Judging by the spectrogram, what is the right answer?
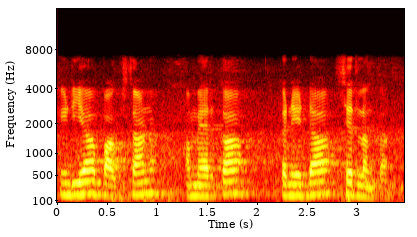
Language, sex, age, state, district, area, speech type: Punjabi, male, 30-45, Punjab, Pathankot, rural, spontaneous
